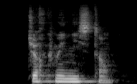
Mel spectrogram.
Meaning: Turkmenistan (a country in Central Asia)
- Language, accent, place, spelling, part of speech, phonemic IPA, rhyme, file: French, France, Paris, Turkménistan, proper noun, /tyʁk.me.nis.tɑ̃/, -ɑ̃, LL-Q150 (fra)-Turkménistan.wav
